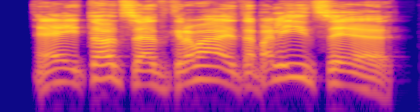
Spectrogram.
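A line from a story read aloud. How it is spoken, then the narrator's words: Yelling. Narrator (Russian): вопил двойник Девито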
